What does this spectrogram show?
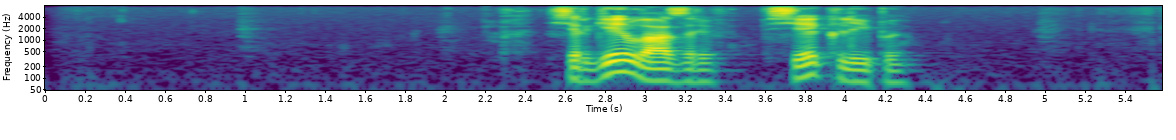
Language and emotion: Russian, neutral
